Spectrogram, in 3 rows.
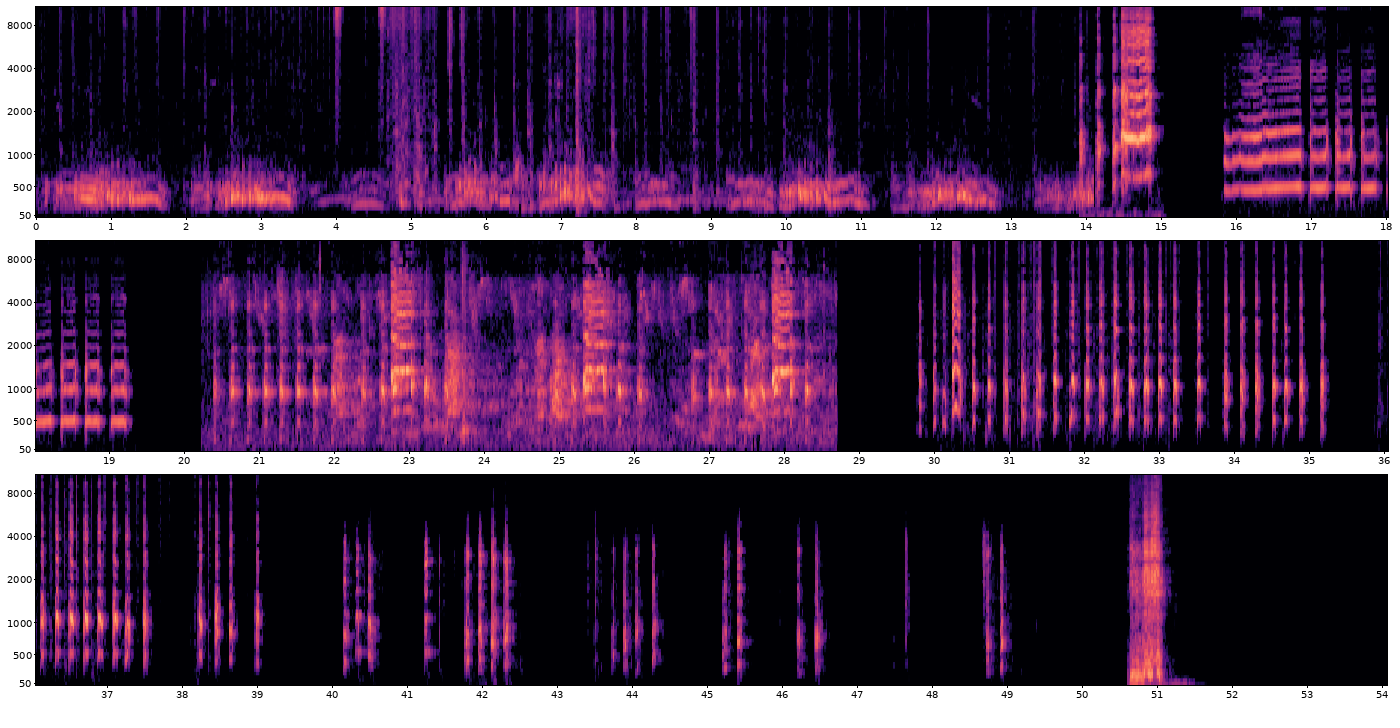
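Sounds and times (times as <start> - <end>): pigeons cooing: 0.0 - 14.2
hens clucking: 0.0 - 15.0, 15.8 - 19.3, 20.3 - 23.8, 24.9 - 28.7, 29.8 - 35.3, 36.0 - 39.1, 40.1 - 42.6, 43.6 - 44.4, 45.2 - 45.6, 46.2 - 46.7.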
